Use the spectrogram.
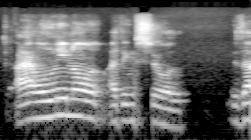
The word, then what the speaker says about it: Seoul: So So so like where like I only know I think Seoul. Is that how you pronounce it? yeah, Seoul.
